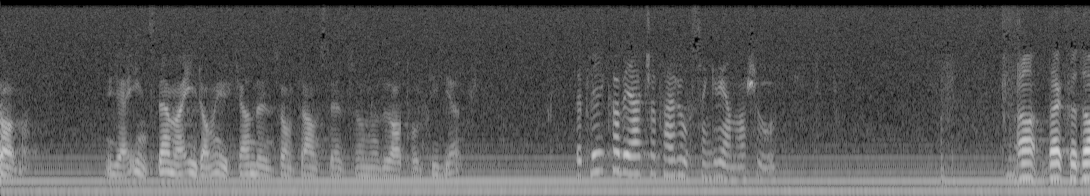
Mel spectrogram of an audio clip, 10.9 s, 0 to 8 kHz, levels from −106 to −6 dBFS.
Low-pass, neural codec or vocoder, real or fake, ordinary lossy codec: 7.2 kHz; none; real; none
